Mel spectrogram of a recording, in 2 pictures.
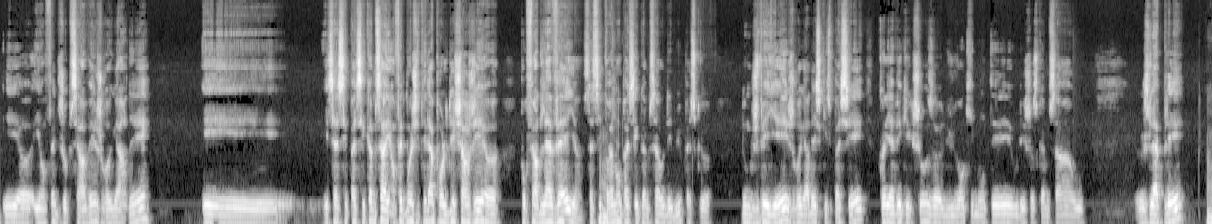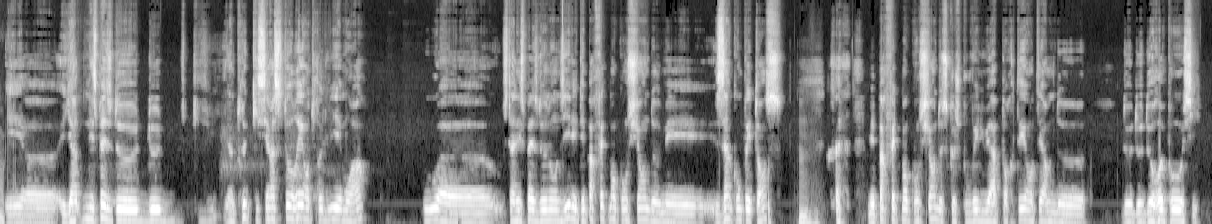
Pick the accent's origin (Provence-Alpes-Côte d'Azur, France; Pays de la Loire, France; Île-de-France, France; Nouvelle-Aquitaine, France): Île-de-France, France; Paris; moved away; quand j'étais petit, j'étais à Paris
